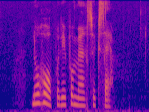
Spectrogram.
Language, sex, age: Norwegian, female, 26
